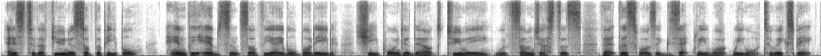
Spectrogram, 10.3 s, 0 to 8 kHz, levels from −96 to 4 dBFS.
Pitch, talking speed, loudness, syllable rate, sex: 150 Hz, 180 wpm, -17 LUFS, 4.6 syllables/s, male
